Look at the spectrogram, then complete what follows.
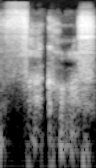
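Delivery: mock muttering under breath. Retelling own words on walking in: imitating own muttering under breath. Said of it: "under my breath".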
